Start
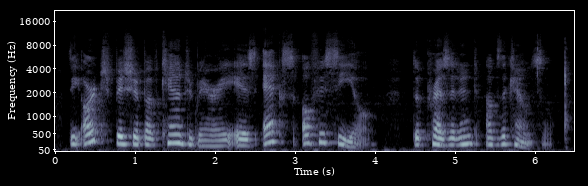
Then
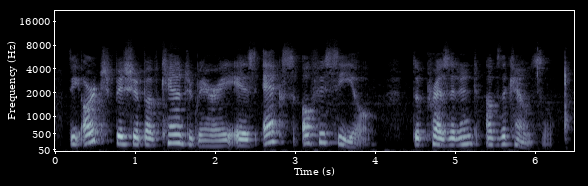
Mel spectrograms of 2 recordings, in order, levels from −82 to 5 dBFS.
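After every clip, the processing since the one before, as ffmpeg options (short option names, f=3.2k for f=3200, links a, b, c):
-filter_complex "[0:a]acrossover=split=330 4500:gain=0.0794 1 0.0891[a][b][c];[a][b][c]amix=inputs=3:normalize=0,asplit=2[d][e];[e]alimiter=limit=-23dB:level=0:latency=1,volume=0.5dB[f];[d][f]amix=inputs=2:normalize=0"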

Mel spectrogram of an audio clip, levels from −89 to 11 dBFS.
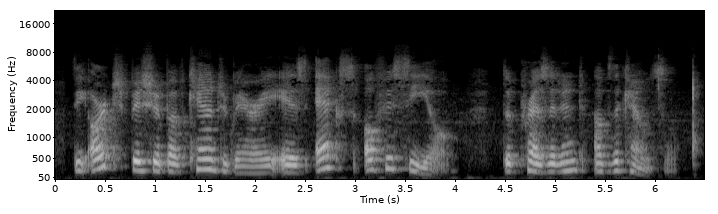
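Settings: -af "highshelf=f=5.2k:g=-8.5,volume=3.5dB"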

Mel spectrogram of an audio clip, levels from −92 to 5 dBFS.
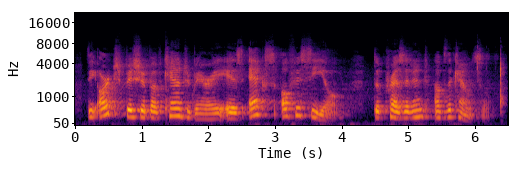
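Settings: -af "aecho=1:1:132|264|396:0.0891|0.0428|0.0205,volume=3dB"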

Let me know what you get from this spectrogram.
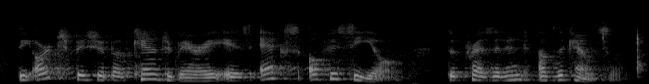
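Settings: -af "acompressor=threshold=-23dB:ratio=12,tremolo=f=4.8:d=0.31,volume=-8dB"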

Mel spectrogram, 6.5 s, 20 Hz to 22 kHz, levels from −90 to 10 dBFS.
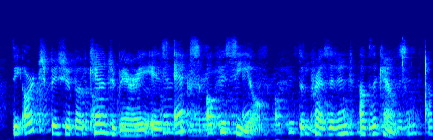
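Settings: -filter_complex "[0:a]asplit=2[a][b];[b]adelay=1023,lowpass=f=2k:p=1,volume=-10dB,asplit=2[c][d];[d]adelay=1023,lowpass=f=2k:p=1,volume=0.39,asplit=2[e][f];[f]adelay=1023,lowpass=f=2k:p=1,volume=0.39,asplit=2[g][h];[h]adelay=1023,lowpass=f=2k:p=1,volume=0.39[i];[a][c][e][g][i]amix=inputs=5:normalize=0,volume=-1dB"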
